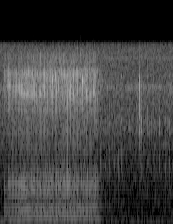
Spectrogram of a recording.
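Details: English Bulldog snoring: one loud, raspy, rumbling snore lasts about one and a half seconds. It fades to quiet breathing, and a single short click follows.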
